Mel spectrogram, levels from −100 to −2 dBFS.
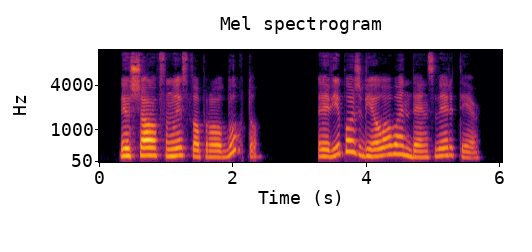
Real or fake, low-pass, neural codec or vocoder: fake; 10.8 kHz; codec, 24 kHz, 0.9 kbps, WavTokenizer, medium speech release version 2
